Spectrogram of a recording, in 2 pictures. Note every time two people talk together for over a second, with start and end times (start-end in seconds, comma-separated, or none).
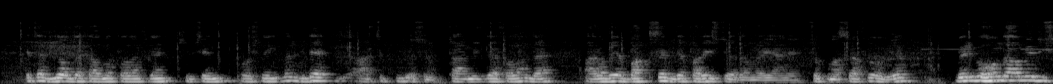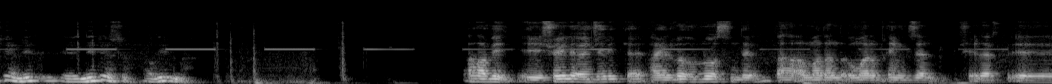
none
